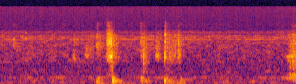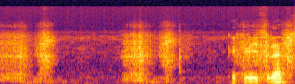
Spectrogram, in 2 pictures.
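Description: A knife cuts through food onto a plastic board.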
